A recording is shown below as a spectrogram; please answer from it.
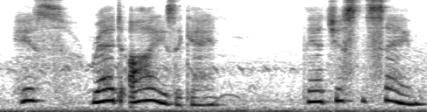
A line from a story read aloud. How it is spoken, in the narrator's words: Lucy murmured as if to herself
